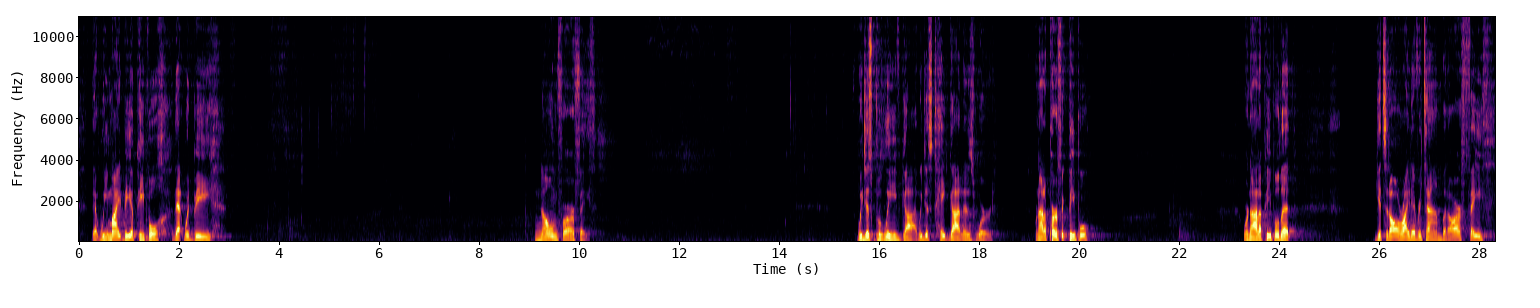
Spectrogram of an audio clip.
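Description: A man speaks with animation through a microphone in a large room, pausing often.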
